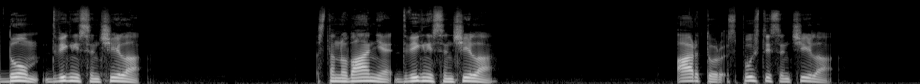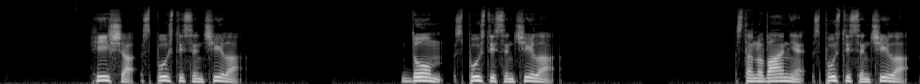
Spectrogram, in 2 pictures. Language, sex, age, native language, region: Slovenian, male, 18-29, Slovenian, Drava region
